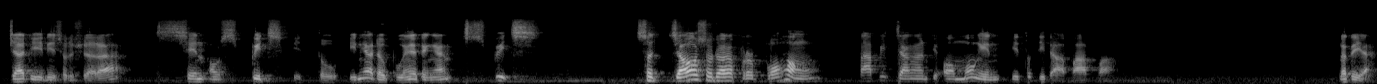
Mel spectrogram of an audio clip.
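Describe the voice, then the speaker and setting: Male pastor, sermon delivery, anecdotal and animated, mid-pitched voice, checks in with listeners. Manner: storytelling preacher, acts out dialogue with lively pitch jumps; asks the congregation if they follow.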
